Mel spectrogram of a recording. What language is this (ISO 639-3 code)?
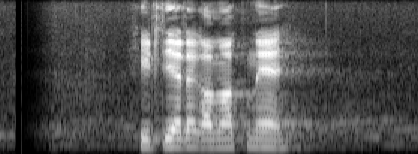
sin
